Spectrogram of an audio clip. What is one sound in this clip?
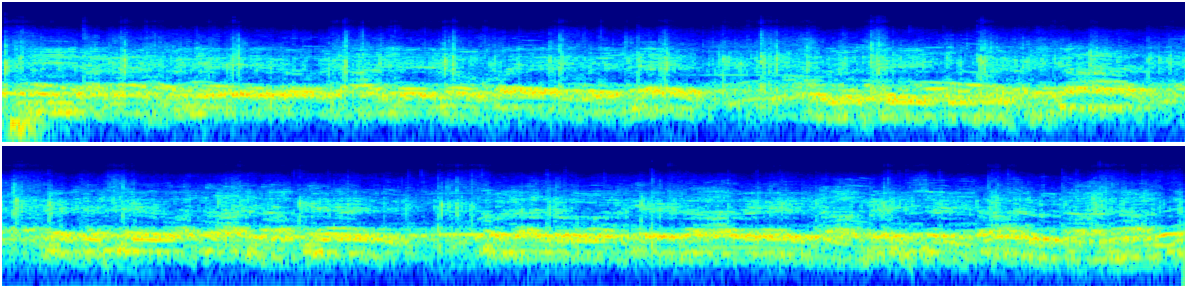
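Fans clap their hands in rhythm.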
